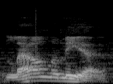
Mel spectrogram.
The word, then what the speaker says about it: Lalomia: am here with chris lau lamia did i get that right nailed it man nailed it all right and you were telling me at rhymes with mamma mia that's right yep as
